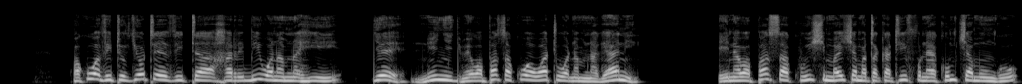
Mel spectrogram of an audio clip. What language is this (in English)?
Swahili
